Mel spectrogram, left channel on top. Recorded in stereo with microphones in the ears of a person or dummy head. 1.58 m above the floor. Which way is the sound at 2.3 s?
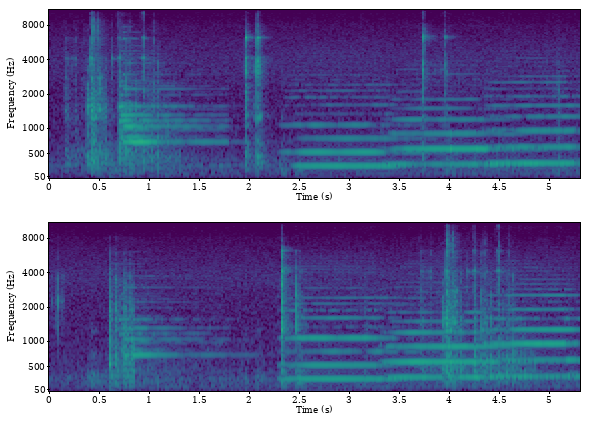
65° right (ahead or behind).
